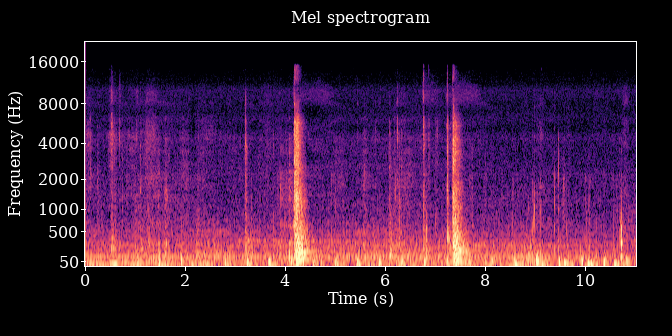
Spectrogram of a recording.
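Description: Cargo van doors being shut: two heavy slams about three seconds apart, with lighter knocks and handling noise between.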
